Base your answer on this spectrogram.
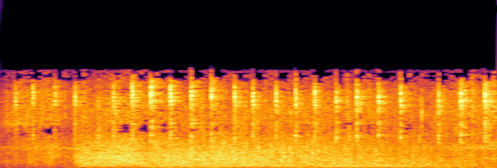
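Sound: thunder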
